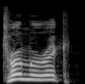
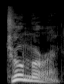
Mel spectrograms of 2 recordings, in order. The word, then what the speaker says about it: turmeric: Turmeric has two R's and is pronounced turmeric, not turmeric.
